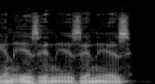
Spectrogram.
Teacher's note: we've taken away that H completely and we've made it into one word I actually saw a dog in his we just smush everything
